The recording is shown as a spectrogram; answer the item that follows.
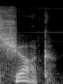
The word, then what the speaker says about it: Shough: It's spelled S-H-O-U-G-H. That doesn't look like it would be pronounced Shuck.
